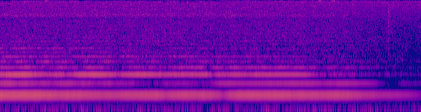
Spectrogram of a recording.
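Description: Solo wind instrument in a slow, plaintive film-score melody, holding one long note that fades near the end.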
